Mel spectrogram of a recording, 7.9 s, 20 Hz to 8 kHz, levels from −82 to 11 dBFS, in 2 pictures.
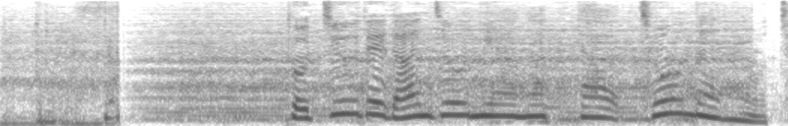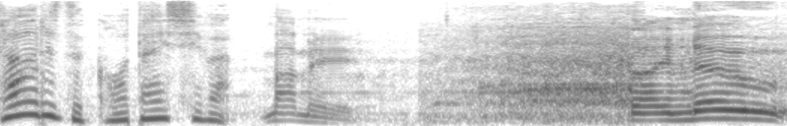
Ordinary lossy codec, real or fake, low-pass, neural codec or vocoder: none; fake; none; codec, 16 kHz, 16 kbps, FreqCodec, smaller model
